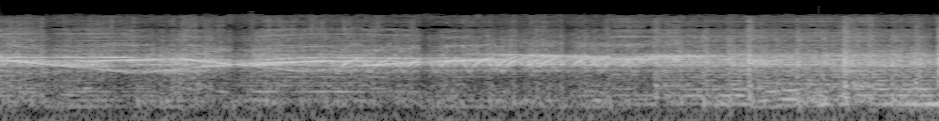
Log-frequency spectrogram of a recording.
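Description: Wailing sirens within a wrestling show's theme music: a loud tone that rises and falls repeatedly over a dense, steady musical backing throughout.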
